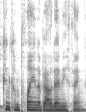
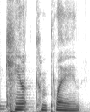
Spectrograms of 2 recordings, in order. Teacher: when you say can't, it tends to be a little more emphasized.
